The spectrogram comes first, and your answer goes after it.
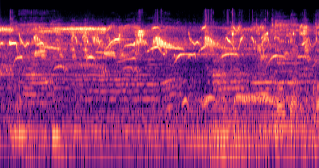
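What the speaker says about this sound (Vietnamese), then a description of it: "Có thể nghe thấy rất nhiều loài chim ở đây hót" Many caged songbirds at a Lang Son bird market sing at once, a dense, continuous layer of chirps, trills and whistles near and far, with a few low cooing calls underneath.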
